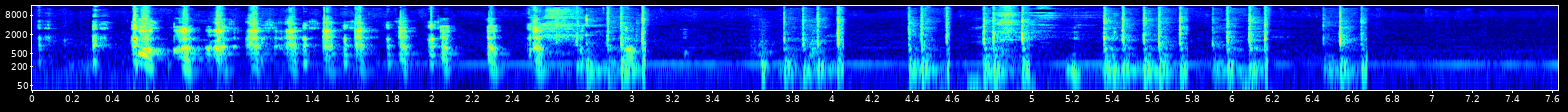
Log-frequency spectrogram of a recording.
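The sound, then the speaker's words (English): Slow, uneven typing on a computer keyboard, with clicky keystrokes arriving one or two at a time and short pauses in between, fairly clear. “It's like a like a seventy year old receptionist at a school trying to type out someone's name.”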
